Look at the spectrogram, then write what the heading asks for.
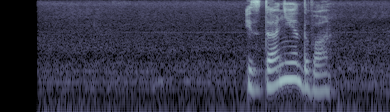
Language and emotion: Russian, neutral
